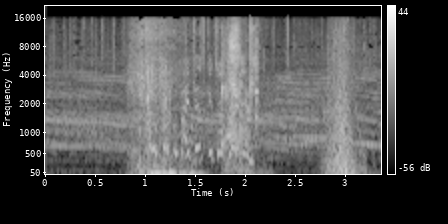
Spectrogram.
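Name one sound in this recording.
A dragon roars loudly.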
